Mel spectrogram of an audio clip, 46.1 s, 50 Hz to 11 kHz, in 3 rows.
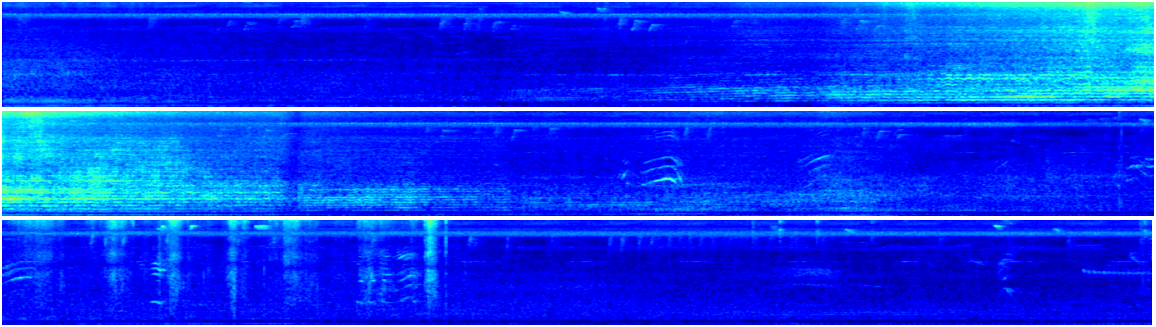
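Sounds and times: high insect hiss: 0.0s - 46.0s
insects buzzing drone: 0.0s - 46.0s
bird chirping: 1.9s - 10.0s, 26.1s - 46.0s.

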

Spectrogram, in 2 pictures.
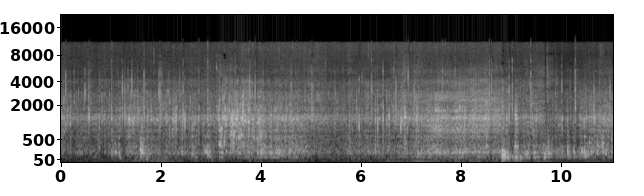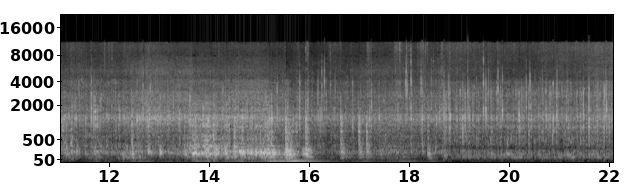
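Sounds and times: kayak hull scraping over gravel: 0.0s - 22.0s
small waves washing over shingle: 0.0s - 22.0s
rattle of stones: 12.4s - 22.0s.

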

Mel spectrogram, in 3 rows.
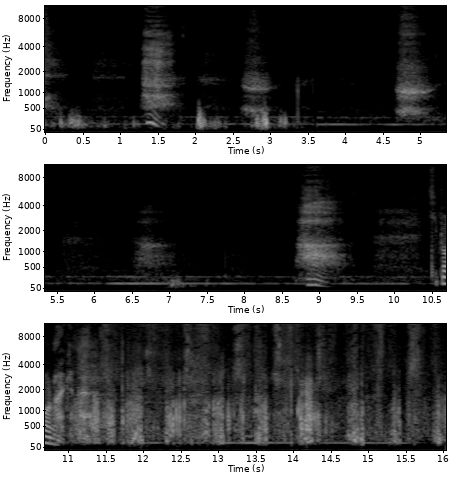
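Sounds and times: person breathing hard: 0.0s - 10.4s
faint low hum: 0.0s - 16.0s.

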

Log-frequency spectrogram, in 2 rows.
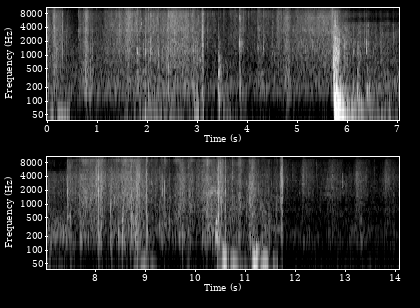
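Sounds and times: tree trunk dragged through leaves: 0.0s - 13.9s
footsteps crunching: 0.0s - 14.0s
twigs snapping: 0.1s - 4.8s, 7.4s - 9.6s.

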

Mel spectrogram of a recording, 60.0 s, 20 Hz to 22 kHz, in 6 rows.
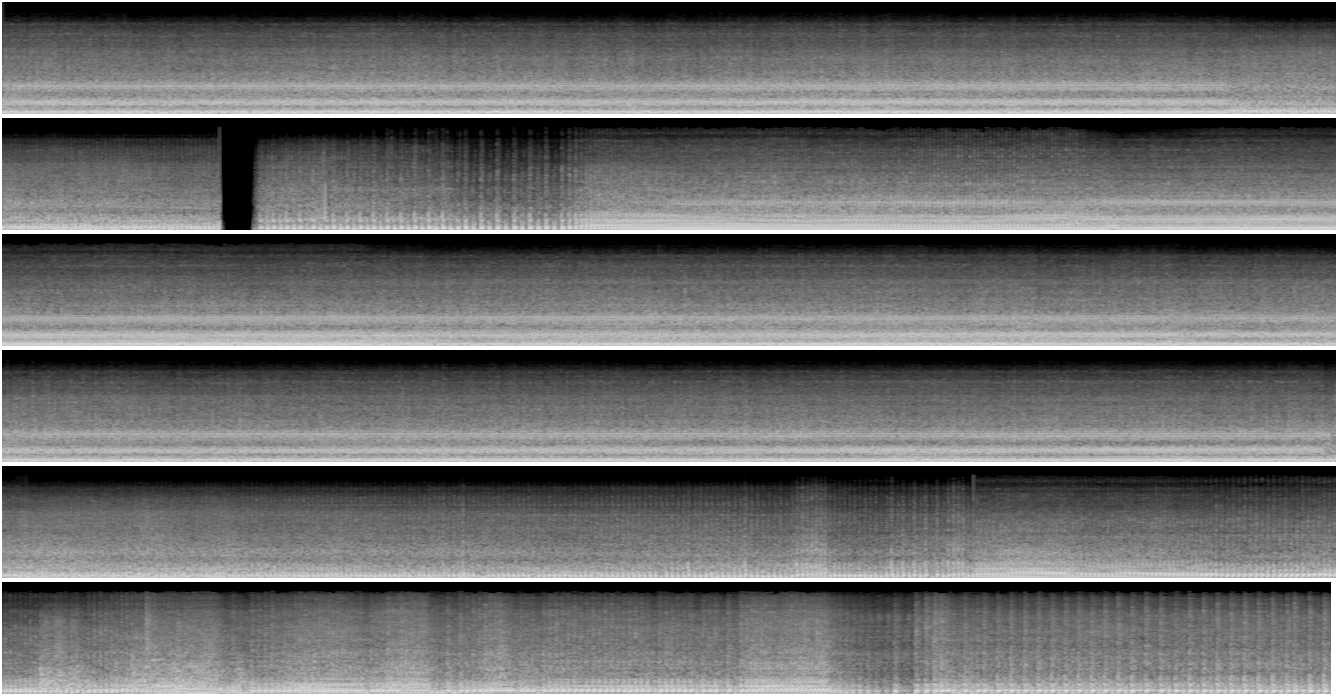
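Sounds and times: wind noise: 0.0s - 11.6s, 16.2s - 48.1s
scooter engine accelerating: 0.0s - 59.9s.

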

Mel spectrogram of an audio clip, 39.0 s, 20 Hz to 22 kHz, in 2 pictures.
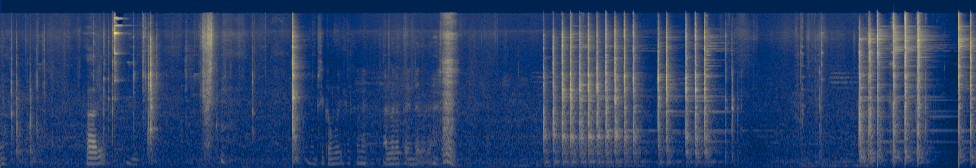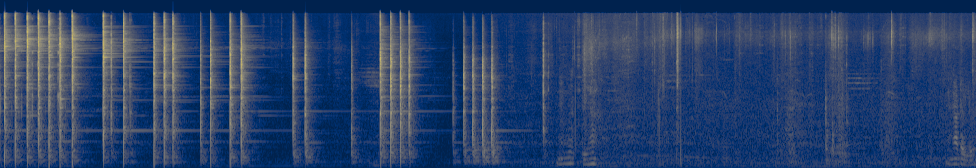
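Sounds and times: hammer striking metal: 10.9s - 14.6s, 17.2s - 26.0s, 26.6s - 29.9s.

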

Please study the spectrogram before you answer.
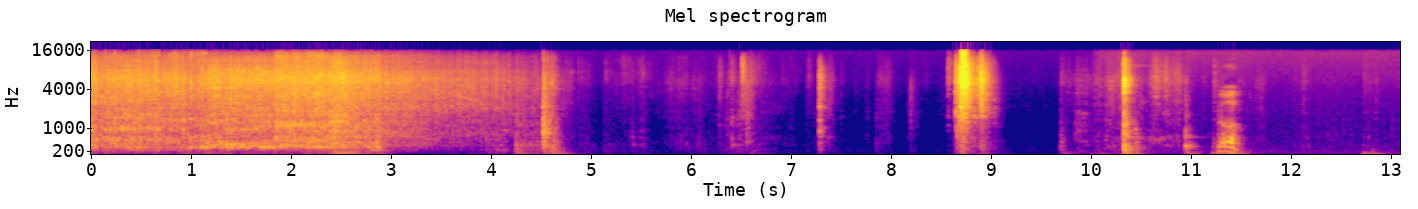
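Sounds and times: jigsaw cutting plastic: 0.0s - 4.8s.

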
